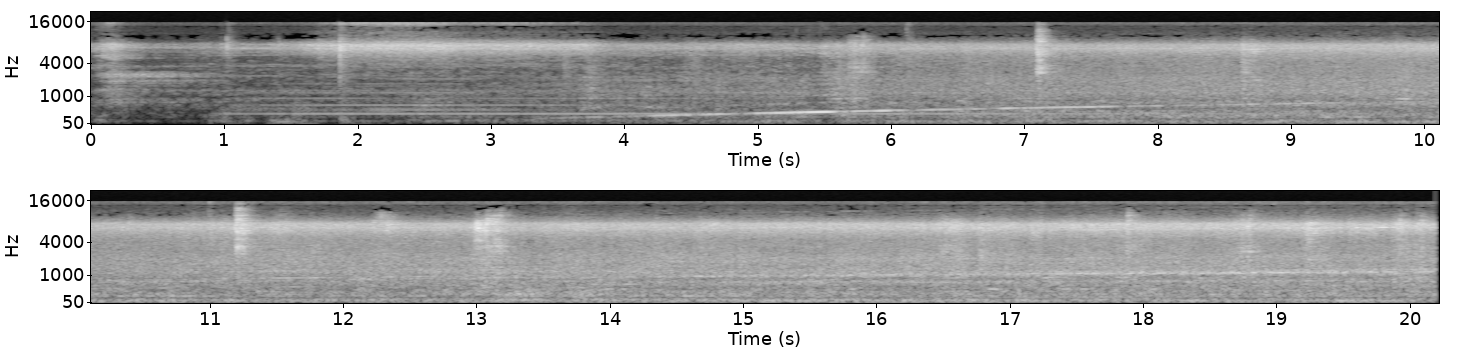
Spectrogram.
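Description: An electric train's motor hums and whines, rising steadily in pitch as the train speeds up.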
